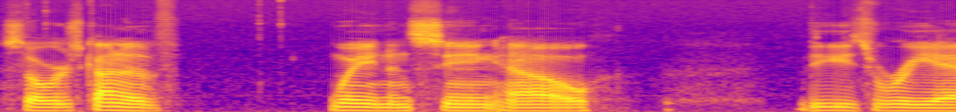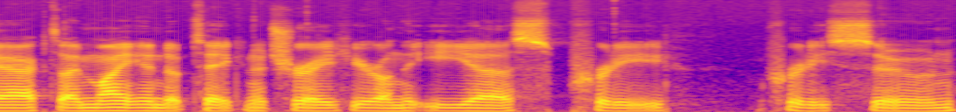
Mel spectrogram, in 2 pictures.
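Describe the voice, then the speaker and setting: Speaking slowly in a fairly low monotone, a man leaves long, frequent pauses against a quiet background. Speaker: day trader streamer. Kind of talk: commentary. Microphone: headset.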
